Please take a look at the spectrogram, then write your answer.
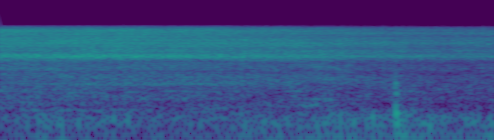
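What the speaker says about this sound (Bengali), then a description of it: "এবার এতে আমি জল তুলে দেব।" Water poured into hot fried spice paste in a pan for payra fish curry brings a loud, steady steaming hiss that runs throughout and eases off slightly toward the end; no one talks.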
